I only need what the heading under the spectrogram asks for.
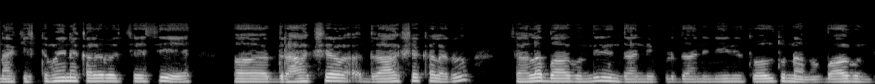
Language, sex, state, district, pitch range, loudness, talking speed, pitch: Telugu, male, Andhra Pradesh, Anantapur, 130-150 Hz, -18 LUFS, 105 wpm, 135 Hz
